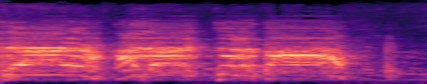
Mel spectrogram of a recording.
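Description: Crowd of men shouting protest slogans: three loud, held shouts in a row.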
